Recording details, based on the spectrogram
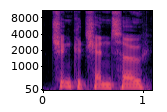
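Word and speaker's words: Cinquecento: delighted when Fiat brought the chinko Gento that's how you say it the 500 back and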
